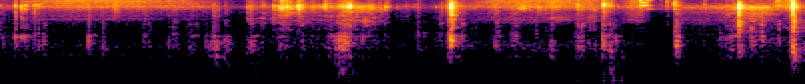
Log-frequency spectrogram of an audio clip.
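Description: Keys jangling on a ring and a key working in a front-door knob lock: a scatter of small metallic clicks and taps, the sharpest a little past halfway and just before the end.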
